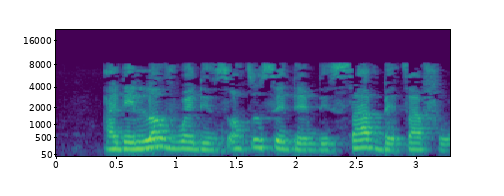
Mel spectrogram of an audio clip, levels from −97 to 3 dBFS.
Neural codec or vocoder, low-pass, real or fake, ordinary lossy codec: none; 10.8 kHz; real; MP3, 32 kbps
